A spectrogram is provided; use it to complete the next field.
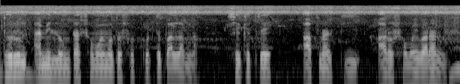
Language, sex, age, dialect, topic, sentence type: Bengali, male, 18-24, Northern/Varendri, banking, question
